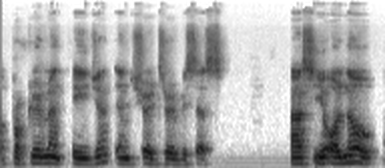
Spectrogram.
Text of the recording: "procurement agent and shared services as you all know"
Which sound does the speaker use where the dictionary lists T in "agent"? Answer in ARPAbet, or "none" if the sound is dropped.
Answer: T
